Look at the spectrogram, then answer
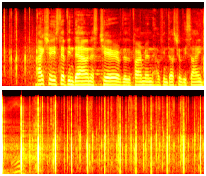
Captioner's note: applause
